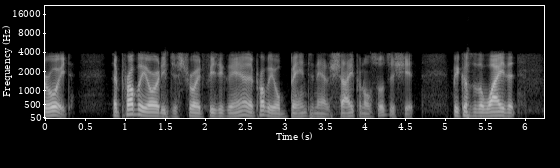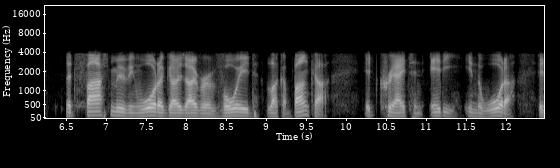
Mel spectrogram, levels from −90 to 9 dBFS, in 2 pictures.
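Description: Corrupt frame decoded at 1.49 to 1.55 s, 4.06 to 4.08 s and 5.24 to 5.35 s in this speech clip: compressed frames arrived with flipped bits and the decoder played them anyway, so misread gains and codes put energy at the wrong frequencies. Each event is a brief chirp, squeak, blip or burst of noise spanning a few damaged frames. The first peaks at about -20 dBFS, the second is fainter at about -30 dBFS, and the third is the longest and loudest at about -10 dBFS.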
